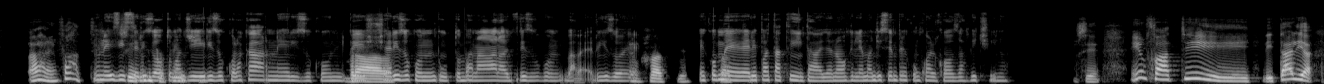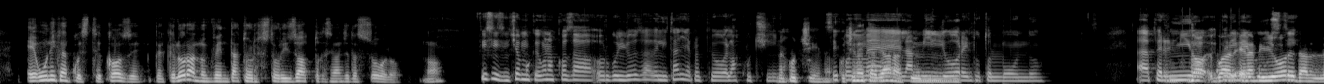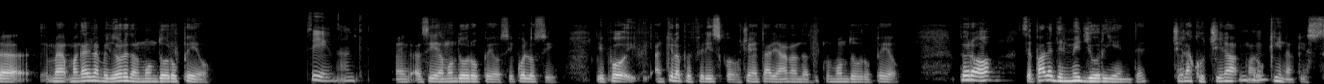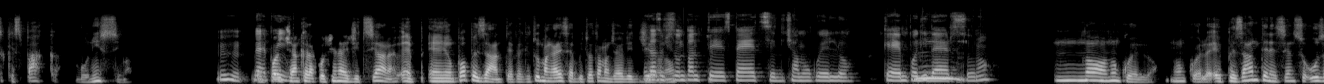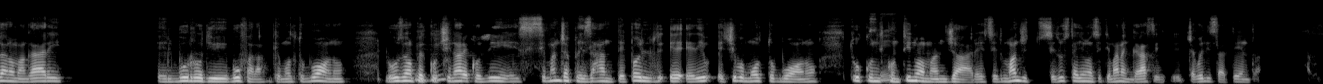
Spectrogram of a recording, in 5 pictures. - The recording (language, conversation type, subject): Italian, unstructured, Che cosa ti rende orgoglioso del tuo paese?
- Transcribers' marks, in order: other background noise; distorted speech; bird; static; other noise; "proprio" said as "propio"; unintelligible speech; "cucina" said as "cina"; tapping; "cioè" said as "ceh"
